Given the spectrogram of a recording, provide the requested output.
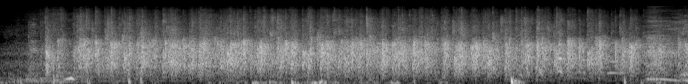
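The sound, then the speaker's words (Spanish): An audience bursts into applause after a brief pause. Many hands clap in a dense, steady roar that stays loud and even for about six seconds without fading. “Un aplauso, ¿no?”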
